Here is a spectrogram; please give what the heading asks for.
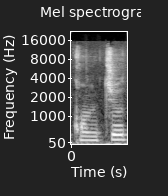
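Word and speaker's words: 魂柱: 昆虫っていうのは魂の柱と書いて、昆虫と読みます。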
